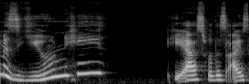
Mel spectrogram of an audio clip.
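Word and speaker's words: Unhei: joey she nodded slowly yes it's pronounced yoon hai and it means grace mr kim added yoon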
